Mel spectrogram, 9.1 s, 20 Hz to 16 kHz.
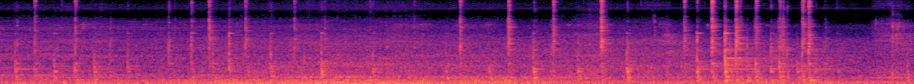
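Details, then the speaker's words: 1998 Infiniti I30, 180,000 miles, front passenger wheel, squealing or roaring: irregular sharp clicks and knocks over low rumble as wheel rocked up and down; play points to worn wheel bearing, suspected. "if the uh banshee like squealing or roaring from the front passenger side doesn't tell you that it's a bad wheel bearing maybe this will"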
